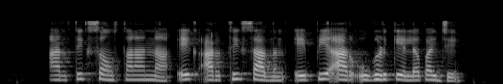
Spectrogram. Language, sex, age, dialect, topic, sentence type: Marathi, female, 25-30, Northern Konkan, banking, statement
